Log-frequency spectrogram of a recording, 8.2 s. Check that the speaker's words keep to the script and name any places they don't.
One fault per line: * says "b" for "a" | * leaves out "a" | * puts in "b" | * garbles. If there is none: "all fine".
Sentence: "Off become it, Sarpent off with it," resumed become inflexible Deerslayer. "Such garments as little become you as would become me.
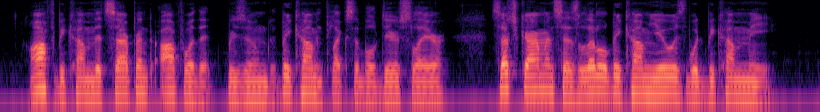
all fine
